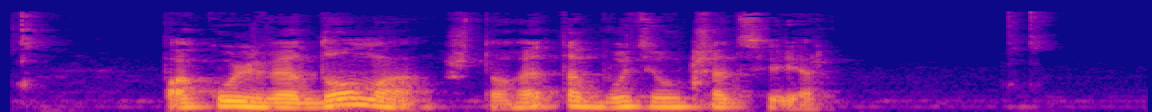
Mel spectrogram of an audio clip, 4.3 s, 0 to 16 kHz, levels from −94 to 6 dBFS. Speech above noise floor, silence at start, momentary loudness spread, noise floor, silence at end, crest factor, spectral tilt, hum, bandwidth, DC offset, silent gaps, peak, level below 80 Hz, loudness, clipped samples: 46 dB; 0.05 s; 13 LU; -63 dBFS; 1.25 s; 16 dB; -9 dB/octave; none; 11 kHz; under 0.1%; none; -2 dBFS; -50 dBFS; -18 LUFS; under 0.1%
